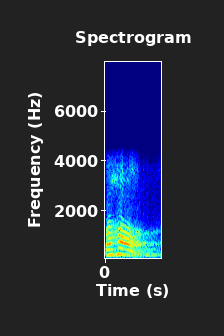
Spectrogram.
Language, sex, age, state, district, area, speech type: Odia, female, 45-60, Odisha, Angul, rural, conversation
